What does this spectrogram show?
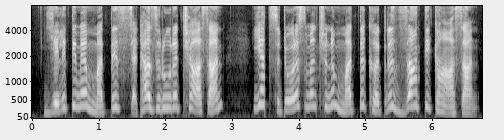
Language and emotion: Kashmiri, disgusted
